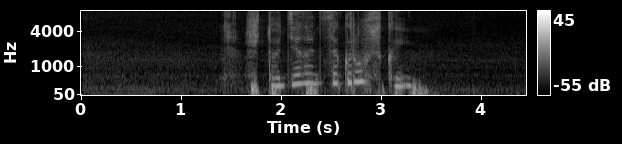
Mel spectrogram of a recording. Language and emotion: Russian, neutral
